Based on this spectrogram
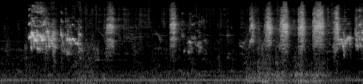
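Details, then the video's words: Budgies in a colony chirp: a scratchy chatter at the start, scattered single chirps, then a rapid evenly spaced series of sharp high notes; steady low background hum. "Cute Budgies Chirping Sounds"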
